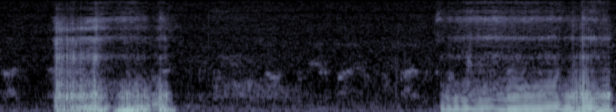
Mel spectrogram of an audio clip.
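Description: Two loud, low, rattling, partly buzzing breath sounds separated by a quiet pause: snoring.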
